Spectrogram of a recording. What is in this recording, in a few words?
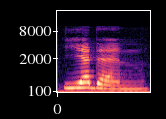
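"jeden", Czech, male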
